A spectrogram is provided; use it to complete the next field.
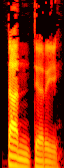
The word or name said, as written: Tanteri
